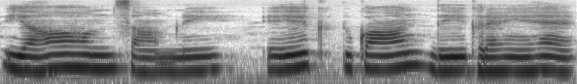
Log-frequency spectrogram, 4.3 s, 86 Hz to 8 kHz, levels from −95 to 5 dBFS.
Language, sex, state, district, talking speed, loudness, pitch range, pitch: Hindi, male, Chhattisgarh, Raipur, 110 wpm, -14 LUFS, 185-210 Hz, 195 Hz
